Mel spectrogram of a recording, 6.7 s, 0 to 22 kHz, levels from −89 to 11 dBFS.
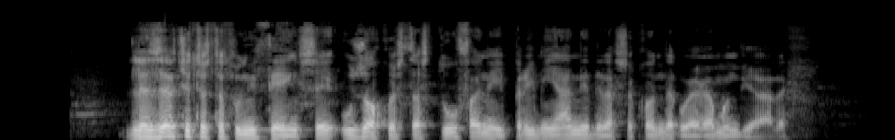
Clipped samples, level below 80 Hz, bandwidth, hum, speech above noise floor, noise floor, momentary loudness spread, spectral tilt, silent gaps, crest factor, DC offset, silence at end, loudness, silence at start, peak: under 0.1%; -44 dBFS; 11.5 kHz; none; 63 dB; -80 dBFS; 11 LU; -7 dB/octave; none; 18 dB; under 0.1%; 0.85 s; -18 LUFS; 0.95 s; 0 dBFS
